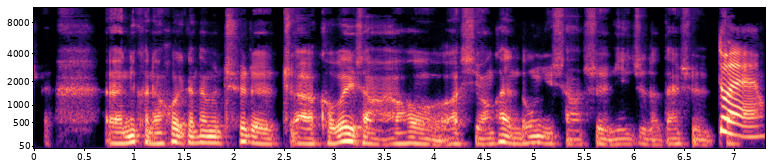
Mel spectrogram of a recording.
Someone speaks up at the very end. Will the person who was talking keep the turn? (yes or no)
yes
